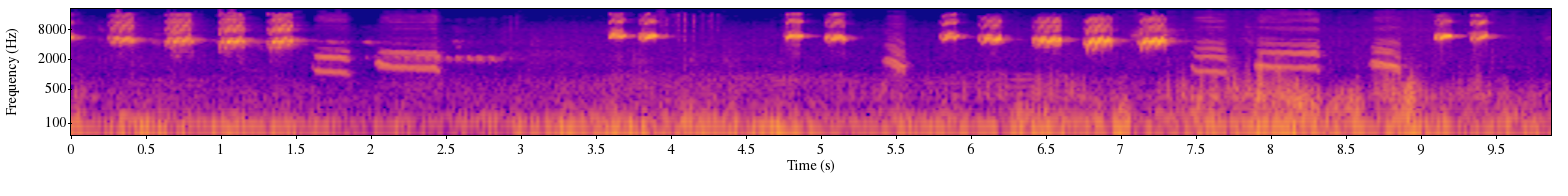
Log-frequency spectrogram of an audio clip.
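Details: Long-tailed shrike with old-style song material meant for luring and tutoring: bursts of very high, sharp repeated chips broken by harsh, rasping buzzy phrases and lower slurred notes, in a busy, varied sequence.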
